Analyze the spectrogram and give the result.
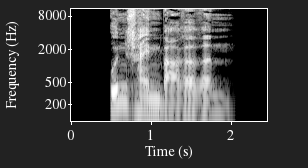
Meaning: strong dative masculine/neuter singular comparative degree of unscheinbar
- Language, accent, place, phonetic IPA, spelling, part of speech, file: German, Germany, Berlin, [ˈʊnˌʃaɪ̯nbaːʁəʁəm], unscheinbarerem, adjective, De-unscheinbarerem.ogg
